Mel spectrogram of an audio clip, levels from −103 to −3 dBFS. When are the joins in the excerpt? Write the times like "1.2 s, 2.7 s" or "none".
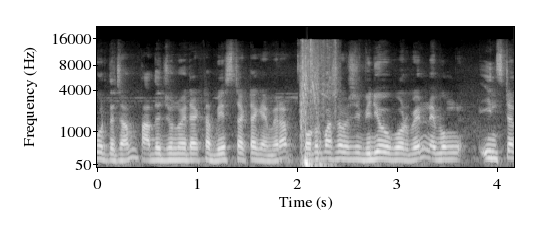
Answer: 2.0 s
